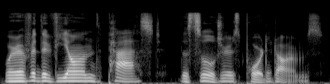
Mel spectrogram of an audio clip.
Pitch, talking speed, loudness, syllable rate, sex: 140 Hz, 145 wpm, -18 LUFS, 4.8 syllables/s, female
